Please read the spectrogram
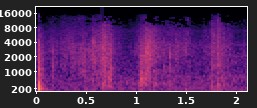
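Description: Handling sounds from unpacking a padded paper mailer: a sharp knock right at the start, then a few short rustles and crinkles as items are pulled out and set on the table.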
